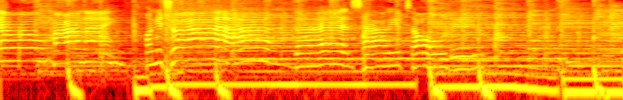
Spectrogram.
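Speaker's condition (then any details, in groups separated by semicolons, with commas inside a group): No condition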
